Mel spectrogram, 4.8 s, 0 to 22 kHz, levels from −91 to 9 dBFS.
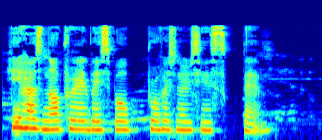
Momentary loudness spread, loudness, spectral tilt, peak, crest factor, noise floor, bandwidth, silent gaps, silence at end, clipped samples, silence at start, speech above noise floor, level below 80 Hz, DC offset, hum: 14 LU; -16 LUFS; -3.5 dB/octave; 0 dBFS; 18 dB; -55 dBFS; 11.5 kHz; none; 0.8 s; under 0.1%; 0.15 s; 38 dB; -62 dBFS; under 0.1%; none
